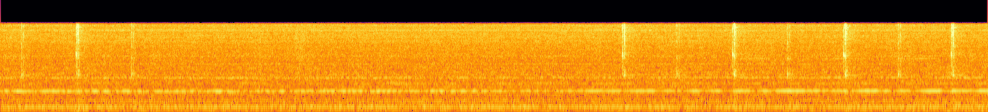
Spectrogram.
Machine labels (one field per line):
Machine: valve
